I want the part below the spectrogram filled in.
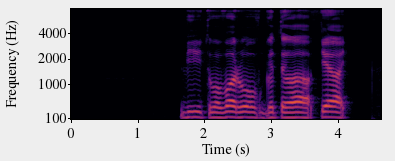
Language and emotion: Russian, sad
